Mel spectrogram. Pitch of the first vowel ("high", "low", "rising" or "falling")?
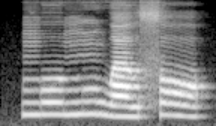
high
